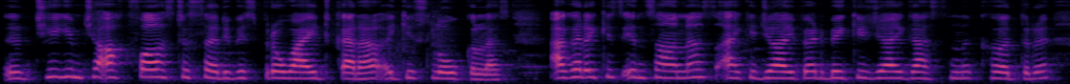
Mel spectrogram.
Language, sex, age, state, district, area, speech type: Kashmiri, female, 45-60, Jammu and Kashmir, Srinagar, urban, spontaneous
